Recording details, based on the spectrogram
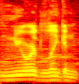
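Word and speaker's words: Nördlingen: of hang on okay so it's pronounced nordlingen be the Swedes are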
